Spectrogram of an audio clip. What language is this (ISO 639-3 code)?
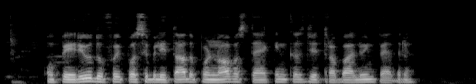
por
